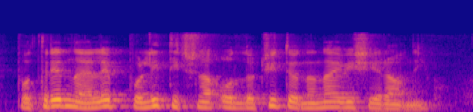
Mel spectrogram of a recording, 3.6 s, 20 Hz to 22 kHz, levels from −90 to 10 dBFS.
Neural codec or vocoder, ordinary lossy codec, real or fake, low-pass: none; none; real; 7.2 kHz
